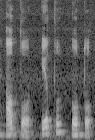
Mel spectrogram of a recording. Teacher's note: आ को त्वा के साथ मिलाना है, त्वा एक तो हैवी लेटर है, दूसरा क्या है, त्वा अगर साकिन हो जाए, जज़म हो जाता है, तो फिर वो बाउंस लेटर भी बन जाता है, तो 2 क्वालिटीज़ इसके अंदर आ जाते हैं।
